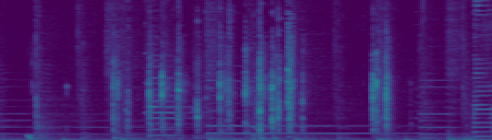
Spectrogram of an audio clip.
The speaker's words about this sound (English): Aggressive keyboard tapping. I will slam my hands.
